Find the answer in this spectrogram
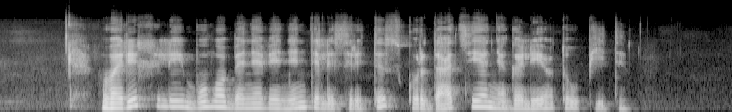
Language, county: Lithuanian, Kaunas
